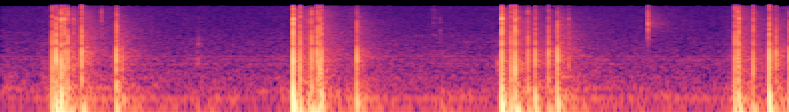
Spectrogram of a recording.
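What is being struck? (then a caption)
Thin clear plastic bag. A thin, empty, clear plastic bag held between both hands is tapped, scratched and crinkled with long nails. Four short clusters of crisp, crackling taps come at uneven intervals, each a quick run of sharp bursts spanning low thumps to bright rustle. Near-silent pauses separate the clusters.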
